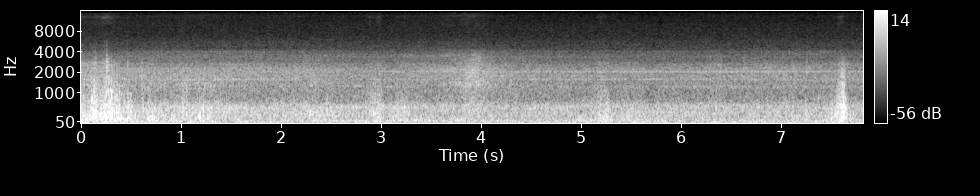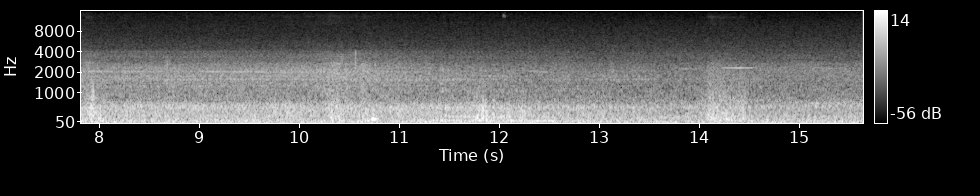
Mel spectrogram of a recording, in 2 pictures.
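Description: Motorcycle engine running at low, steady speed, with tyre noise on a wet road. There is a short sharp sound about seven and a half seconds in.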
